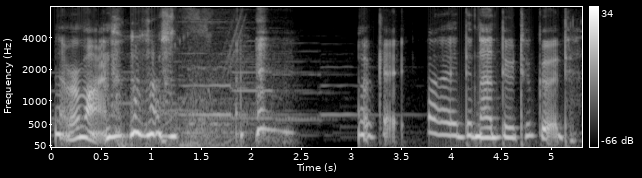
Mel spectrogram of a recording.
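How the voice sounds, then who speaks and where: A soft-spoken woman hosting a quiet, cozy let's play, musing to herself over game music. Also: fairly high pitch, animated, slow, lo-fi sound. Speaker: gaming channel host. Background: faint game music.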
